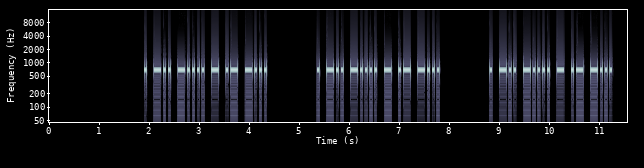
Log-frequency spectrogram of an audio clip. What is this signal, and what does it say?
Morse code, heard as a keyed tone, about 25 wpm, 700 Hz. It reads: ED6TAB ED6TAB ED6TAB
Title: DXCC-100 Call Signs - 6 Characters - Repeated 3x - 25wpm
